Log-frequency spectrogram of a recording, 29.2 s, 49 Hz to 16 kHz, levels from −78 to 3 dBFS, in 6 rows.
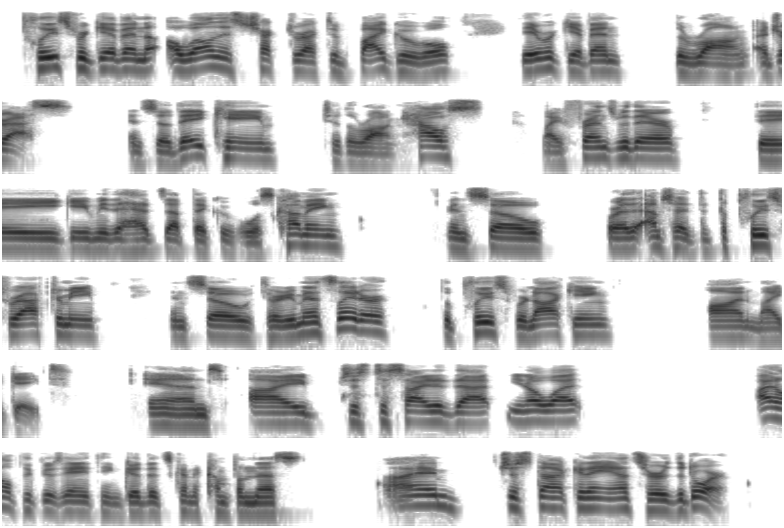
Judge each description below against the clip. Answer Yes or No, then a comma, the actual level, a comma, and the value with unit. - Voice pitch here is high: No, medium, 140 Hz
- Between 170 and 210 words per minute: Yes, average, 180 wpm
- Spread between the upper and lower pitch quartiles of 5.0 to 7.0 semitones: No, average, 3.9 semitones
